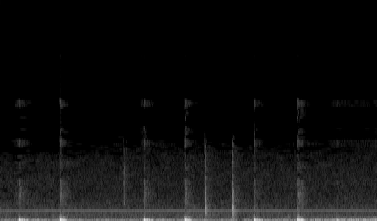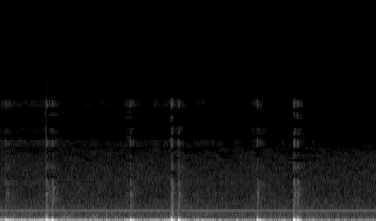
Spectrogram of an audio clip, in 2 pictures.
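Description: Simulated heart sounds with regular low thumps, some second sounds briefly doubled, over a faint steady hum: physiological splitting of the second heart sound, a normal finding.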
